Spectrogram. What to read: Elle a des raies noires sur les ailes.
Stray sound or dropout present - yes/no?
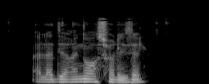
no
